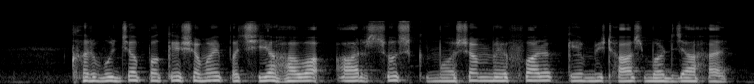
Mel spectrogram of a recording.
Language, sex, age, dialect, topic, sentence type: Magahi, male, 25-30, Southern, agriculture, statement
